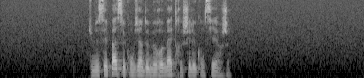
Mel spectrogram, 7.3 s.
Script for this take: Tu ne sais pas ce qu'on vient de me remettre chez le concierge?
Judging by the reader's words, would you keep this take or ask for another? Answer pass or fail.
pass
